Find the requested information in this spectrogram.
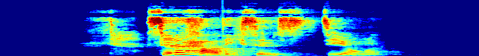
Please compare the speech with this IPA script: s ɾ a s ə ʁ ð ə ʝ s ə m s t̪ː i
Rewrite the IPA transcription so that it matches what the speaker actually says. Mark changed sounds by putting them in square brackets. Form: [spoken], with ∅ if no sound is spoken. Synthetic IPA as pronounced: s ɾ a [ħ] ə ʁ ð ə ʝ s ə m s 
